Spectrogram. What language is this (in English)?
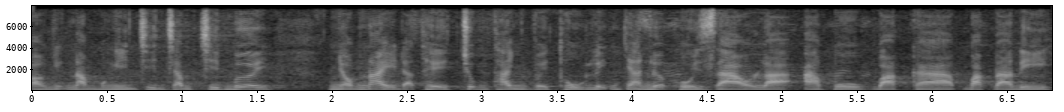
Vietnamese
